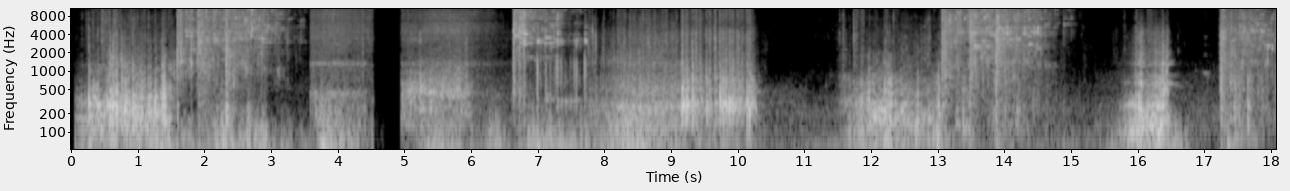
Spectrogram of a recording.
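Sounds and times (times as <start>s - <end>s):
glass bottles smashing: 1.6s - 3.6s, 6.6s - 7.9s, 13.0s - 15.3s, 17.2s - 18.0s
glass shards clattering: 6.6s - 7.8s.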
